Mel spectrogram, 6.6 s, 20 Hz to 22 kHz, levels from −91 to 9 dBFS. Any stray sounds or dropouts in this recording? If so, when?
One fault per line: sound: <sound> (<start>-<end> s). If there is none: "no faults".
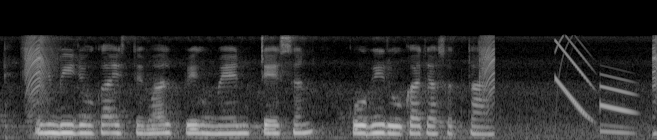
sound: chirp (5.5-6.4 s)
